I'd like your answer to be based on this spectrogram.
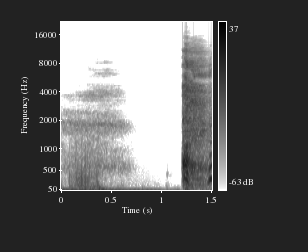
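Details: Coughing compilation of a 24-year-old streamer who says they cough a lot: a soft throaty sound fading out, then one abrupt harsh cough burst.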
